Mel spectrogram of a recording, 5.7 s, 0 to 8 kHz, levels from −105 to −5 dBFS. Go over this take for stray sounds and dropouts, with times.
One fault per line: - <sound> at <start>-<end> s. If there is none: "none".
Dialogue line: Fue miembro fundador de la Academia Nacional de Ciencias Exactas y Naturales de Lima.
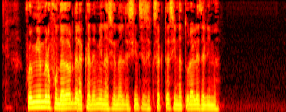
none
